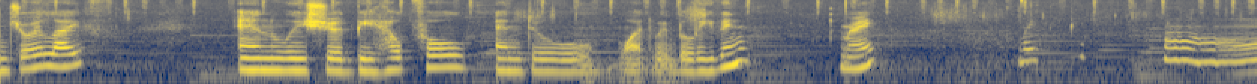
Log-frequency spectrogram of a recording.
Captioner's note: Puddles kisses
